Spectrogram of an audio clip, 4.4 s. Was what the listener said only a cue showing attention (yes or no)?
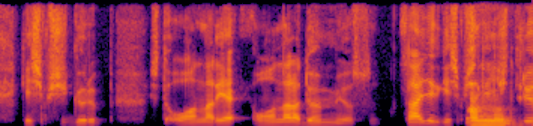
yes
